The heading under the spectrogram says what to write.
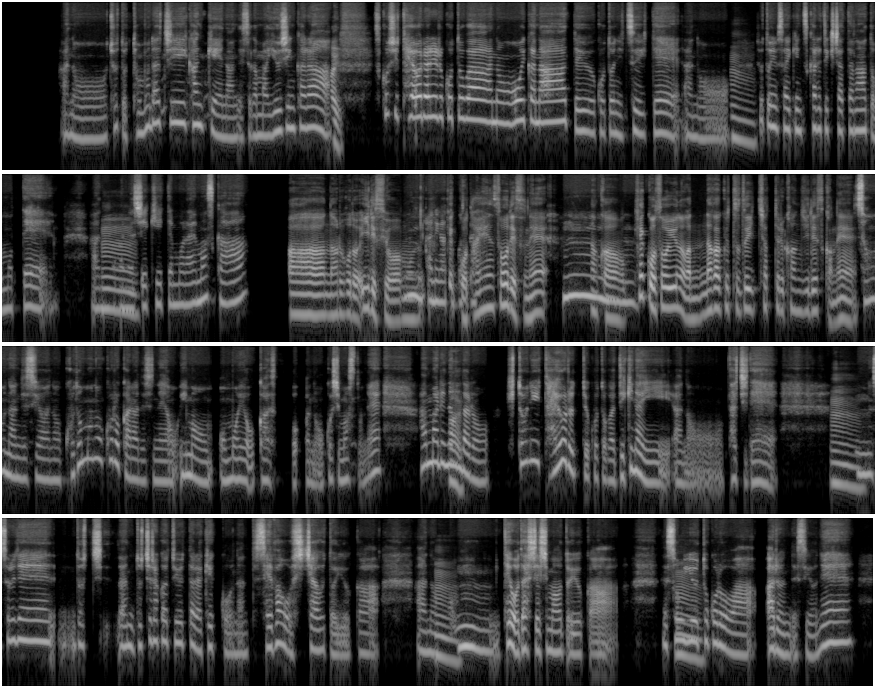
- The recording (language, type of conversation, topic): Japanese, advice, 友達から過度に頼られて疲れているとき、どうすれば上手に距離を取れますか？
- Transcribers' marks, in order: tapping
